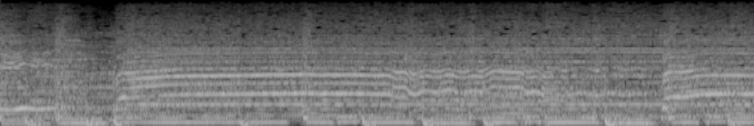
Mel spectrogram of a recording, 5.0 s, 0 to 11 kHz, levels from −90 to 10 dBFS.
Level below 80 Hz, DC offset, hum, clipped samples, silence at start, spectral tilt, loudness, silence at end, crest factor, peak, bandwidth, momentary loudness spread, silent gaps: -36 dBFS; under 0.1%; none; under 0.1%; 0 s; -5.5 dB/octave; -21 LUFS; 0 s; 12 dB; -10 dBFS; 10 kHz; 3 LU; none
